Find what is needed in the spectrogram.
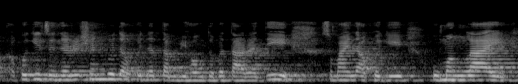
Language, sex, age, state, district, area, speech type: Manipuri, female, 30-45, Manipur, Kakching, rural, spontaneous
